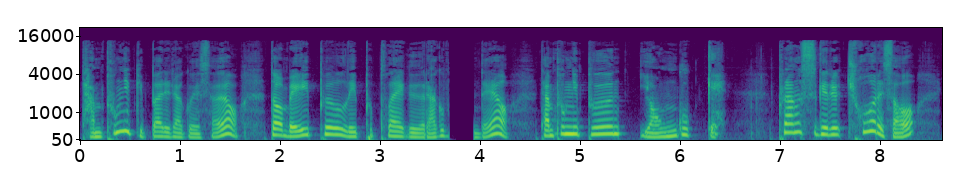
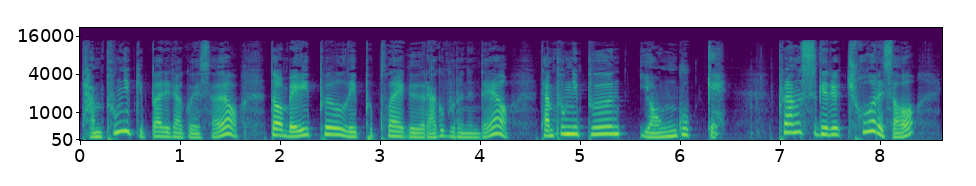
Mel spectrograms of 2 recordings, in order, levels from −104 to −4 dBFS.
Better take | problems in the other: second | audio cutting out; at 3.5 s

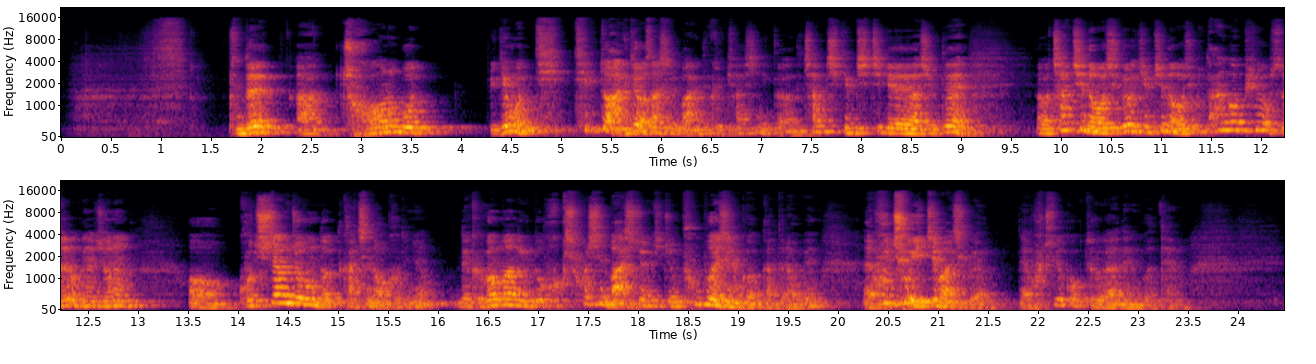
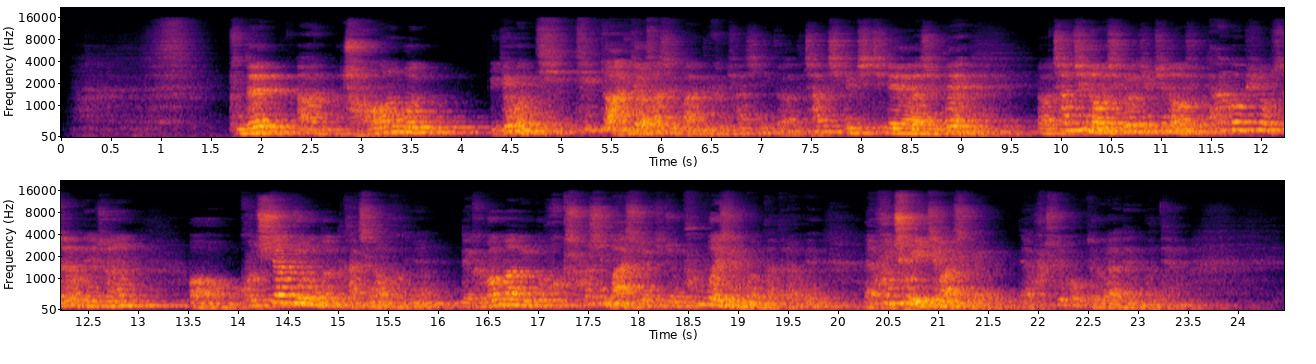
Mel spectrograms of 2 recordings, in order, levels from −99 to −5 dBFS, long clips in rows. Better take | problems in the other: first | room echo; strong; dies away in 1.1 s; slight in the first // off-mic speech; far; far in the first

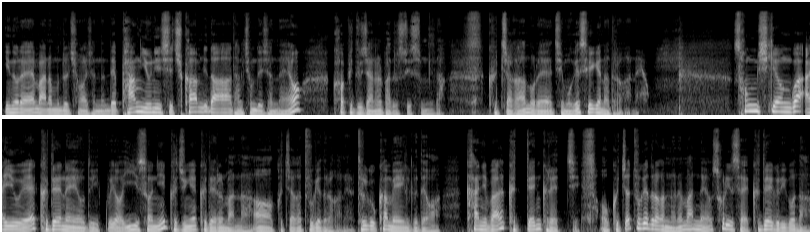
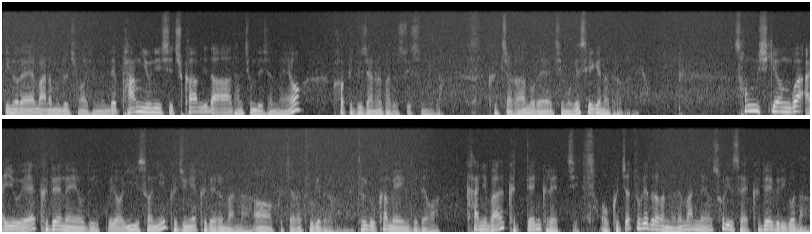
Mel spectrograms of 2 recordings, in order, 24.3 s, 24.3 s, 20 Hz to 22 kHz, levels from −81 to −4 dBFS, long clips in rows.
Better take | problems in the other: first | hiss; noticeable; throughout; 10 dB below the speech

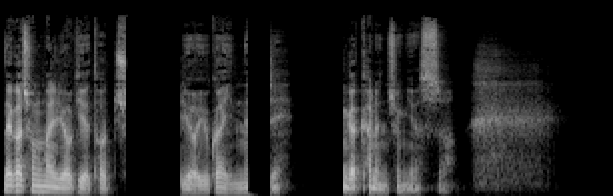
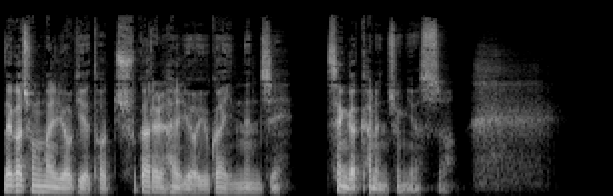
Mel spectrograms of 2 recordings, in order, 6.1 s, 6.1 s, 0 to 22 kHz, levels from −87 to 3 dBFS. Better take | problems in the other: second | audio cutting out; at 1.5 s for 0.5 s, at 2.5 s and at 3 s

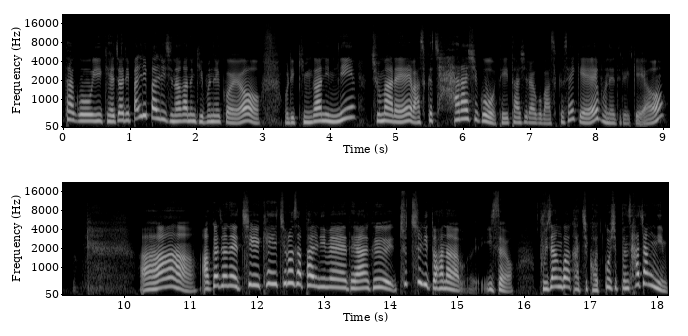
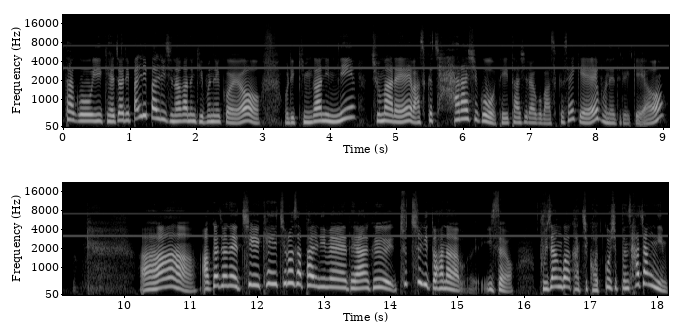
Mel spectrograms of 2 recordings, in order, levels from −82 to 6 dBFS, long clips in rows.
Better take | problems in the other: first | high-pitched whine; noticeable; throughout; 3 kHz, 20 dB below the speech

